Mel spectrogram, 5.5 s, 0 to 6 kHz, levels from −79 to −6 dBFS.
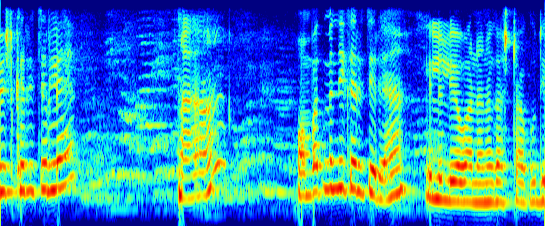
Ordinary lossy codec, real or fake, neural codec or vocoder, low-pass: none; real; none; 5.4 kHz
